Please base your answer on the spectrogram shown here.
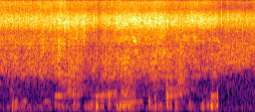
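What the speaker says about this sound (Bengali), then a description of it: "এবার পেঁপেটাকে নাড়াচাড়া করে লাল লাল করে ভেজে নেব।" Papaya seasoned with turmeric and salt sizzles steadily in a hot pan, with close, soft scraping and stirring running irregularly underneath the continuous hiss of the oil.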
